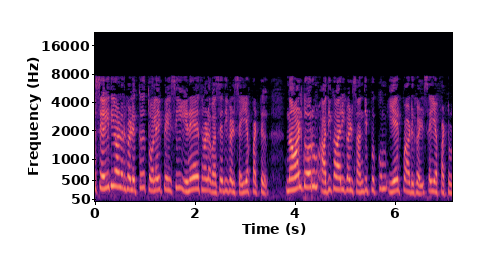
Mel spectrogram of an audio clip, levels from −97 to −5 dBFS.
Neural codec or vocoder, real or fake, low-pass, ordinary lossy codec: codec, 16 kHz, 16 kbps, FreqCodec, larger model; fake; none; none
